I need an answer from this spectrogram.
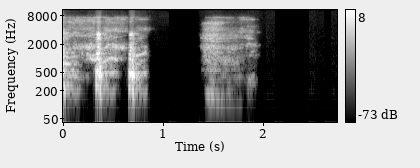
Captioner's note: chuckles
